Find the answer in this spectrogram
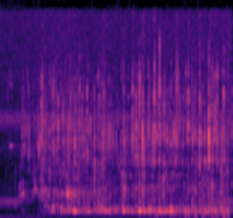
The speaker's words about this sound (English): Oh, listen to those frogs.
